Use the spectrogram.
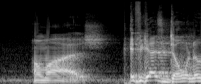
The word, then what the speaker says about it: homage: o mais yeah so there's no H French okay homage if you guys don't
